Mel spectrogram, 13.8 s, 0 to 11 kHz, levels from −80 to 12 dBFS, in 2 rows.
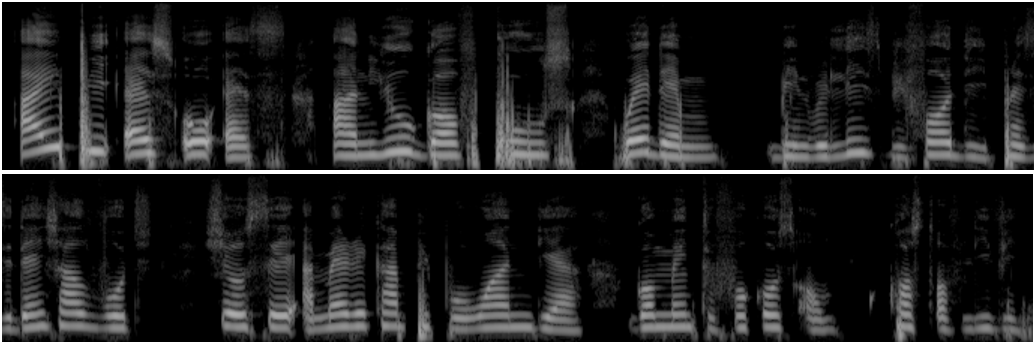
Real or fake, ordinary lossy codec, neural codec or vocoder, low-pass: real; none; none; none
